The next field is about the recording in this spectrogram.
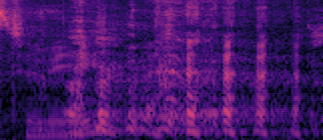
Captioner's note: laughter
